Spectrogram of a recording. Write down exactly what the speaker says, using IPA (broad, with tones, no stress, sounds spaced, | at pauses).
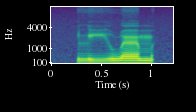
l iː˨˧ w ɐ˥ m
